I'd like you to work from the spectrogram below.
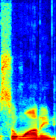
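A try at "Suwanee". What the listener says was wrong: And the U is silent. It's Swanee.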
